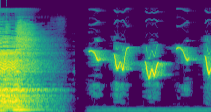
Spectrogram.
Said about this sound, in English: Well, the robins are back. That's a sure sign of spring.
